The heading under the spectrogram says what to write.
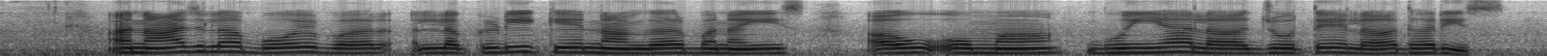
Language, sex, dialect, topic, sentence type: Chhattisgarhi, female, Central, agriculture, statement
